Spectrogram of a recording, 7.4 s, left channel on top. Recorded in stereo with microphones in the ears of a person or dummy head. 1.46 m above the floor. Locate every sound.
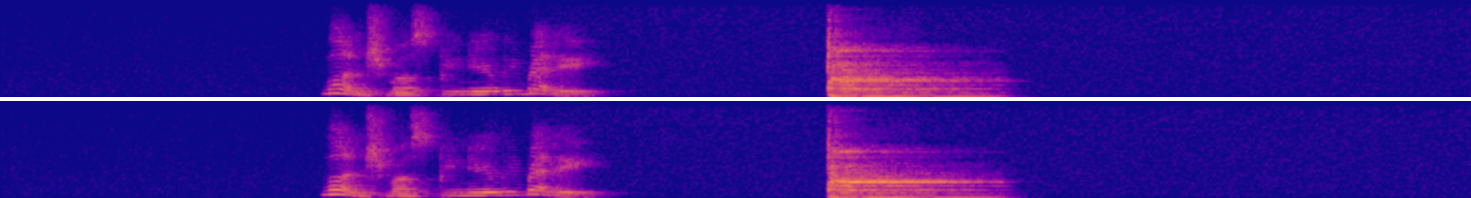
1.6 s a woman speaking: 30° right (ahead or behind), 1.1 m
4.1 s a thud: 20° left (ahead or behind), 1.8 m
